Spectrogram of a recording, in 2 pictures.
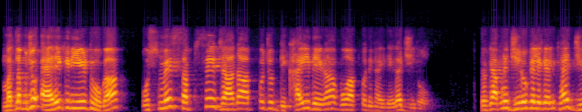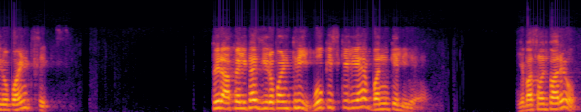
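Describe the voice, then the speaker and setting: High-voiced programming teacher, lo-fi. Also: male voice, lively intonation, normal speed. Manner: explains step by step, checks students understand. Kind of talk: live coding class.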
